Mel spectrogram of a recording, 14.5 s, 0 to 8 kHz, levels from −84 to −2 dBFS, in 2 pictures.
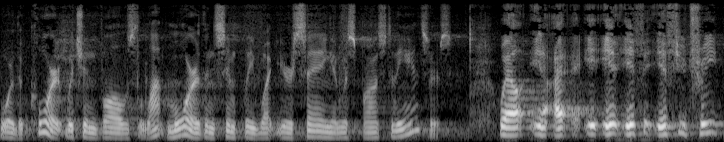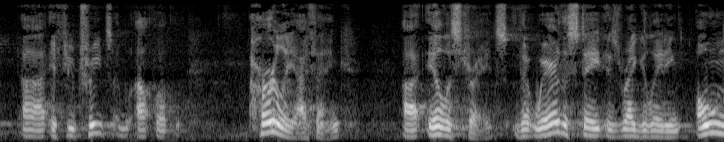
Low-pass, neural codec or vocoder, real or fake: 7.2 kHz; none; real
